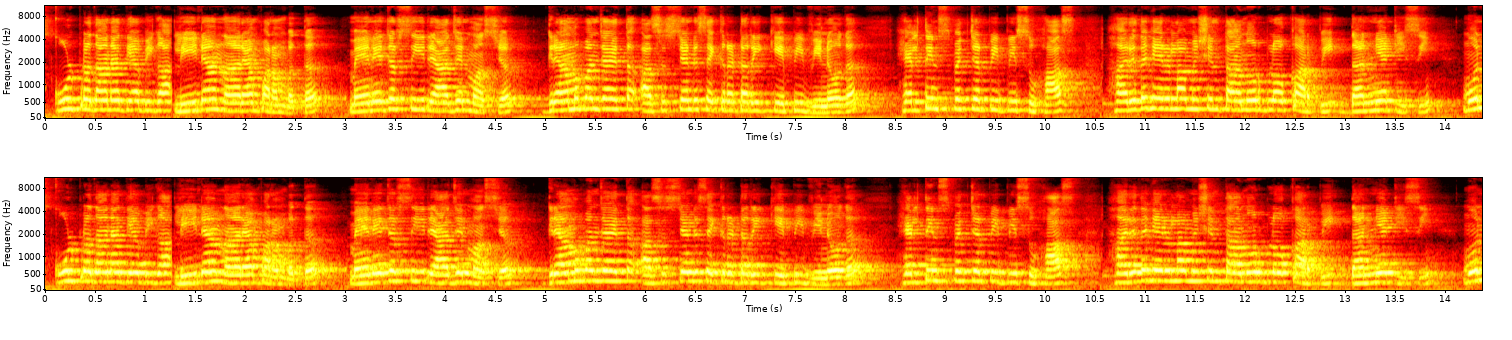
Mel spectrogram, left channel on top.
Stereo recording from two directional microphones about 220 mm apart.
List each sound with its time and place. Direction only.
0.1 s a woman's voice: 45° left (ahead or behind)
